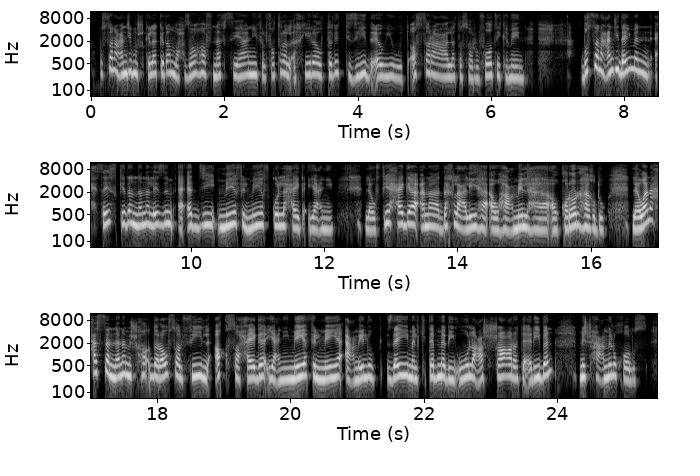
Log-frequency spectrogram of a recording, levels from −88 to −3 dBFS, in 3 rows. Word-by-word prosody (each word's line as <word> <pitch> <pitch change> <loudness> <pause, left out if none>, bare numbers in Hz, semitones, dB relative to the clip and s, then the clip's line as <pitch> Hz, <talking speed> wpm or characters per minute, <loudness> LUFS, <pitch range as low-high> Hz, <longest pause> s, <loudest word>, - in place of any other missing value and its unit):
بُص، 275 +7 -12
أنا 345 - 0
عندي 285 +1 +1
مشكلة 275 -2 -2
كده 275 +2 -3
ملاحظاها 260 +2 -4
في 265 -2 -9
نَفْسي 240 0 -7
يعني 255 +3 -1
في 255 - -24
الفترة 245 +6 -7
الأخيرة 260 +4 -5
وابتدت 250 +4 -5
تزيد 240 +2 -3
أوي 235 +1 -3
وتأثّر 235 - -7
على 230 -2 -4
تصرُّفاتي 230 +3 -6
كمان. 215 -1 -6 0.9
بُص، 320 +7 -2
أنا 380 -6 +3
عندي 320 +6 +3
دايمًا 310 -2 +2
إحساس 295 +5 -2
كده 295 +2 -1
إن 275 -3 +3
أنا 275 +2 +1
لازم 285 +2 +1
أأدّي 260 +3 -1
100% 260 0 +2
في 270 0 -15
كل 260 0 +2
حاجة، 230 -5 -3
يعني 210 0 -5 0.5
لو 200 -1 -2
في 210 +11 -1
حاجة 285 -1 +3 0.2
أنا 245 0 +2
داخلة 255 +4 0
عليها 225 +1 +1
أو 205 -1 +2
هاعملها 205 0 +1
أو 195 - -2
قرار 225 +7 +2
هاخده، 225 -4 0 0.4
لو 220 +2 +7
أنا 325 +7 +5
حاسّة 325 -1 +1
إن 255 -6 +5
أنا 280 +4 +3
مش 280 -1 0
هاقدر 265 -3 +1
أوصل 275 -1 +1
فيه 265 +4 +2
لأقصى 255 +1 -1
حاجة 235 +4 +3
يعني 220 -1 -1
100% 245 0 +4
أعمله 225 +4 +1 0.2
زي 260 +5 +4
ما 245 - +3
الكتاب 245 +3 -2
ما 265 -1 +5
بيقول 225 +3 0
على 240 - -1
الشَعْرة 255 +1 +1
تقريبًا، 240 +6 +1 0.5
مش 255 0 +4
هاعمله 250 +3 +1
خالص. 215 -6 -7
250 Hz, 165 wpm, -25 LUFS, 225-275 Hz, 0.9 s, لو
